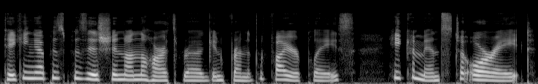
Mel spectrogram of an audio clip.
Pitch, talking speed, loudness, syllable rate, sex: 210 Hz, 180 wpm, -18 LUFS, 5.5 syllables/s, female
